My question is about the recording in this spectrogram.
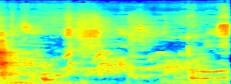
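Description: A young puppy whimpering faintly, a few short squeaky glides in the first second.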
